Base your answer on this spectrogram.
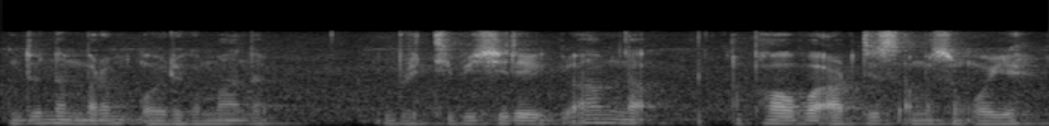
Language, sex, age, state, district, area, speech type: Manipuri, male, 18-30, Manipur, Chandel, rural, spontaneous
